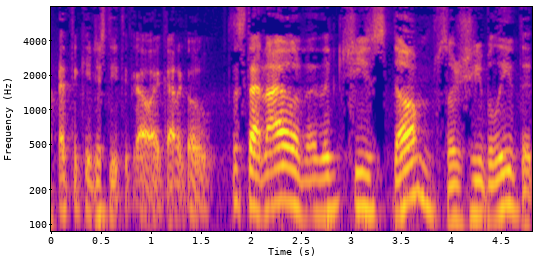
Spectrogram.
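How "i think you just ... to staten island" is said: tearful, choked-up voice with fake sobs. Retelling own past words while pretending to cry: mock choked-up voice. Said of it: "I got a little choked up".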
